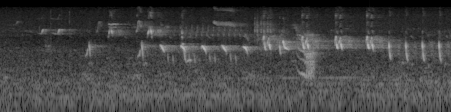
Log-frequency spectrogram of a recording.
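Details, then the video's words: May nightingale by the Seversky Donets, filmed during a hike halt in thunderstorm season: a fast run of sharp repeated notes, about four per second, forming a steady rolling trill after a few opening whistles. "Майская трель соловья"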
